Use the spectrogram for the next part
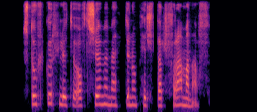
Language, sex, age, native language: Icelandic, female, 20-29, Icelandic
